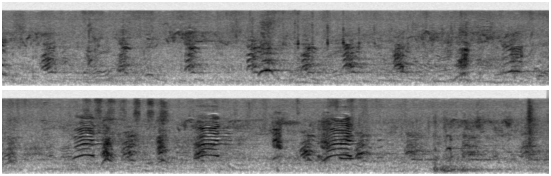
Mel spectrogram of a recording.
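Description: Dog barking and yipping repeatedly as it runs an agility course, short calls every half second or so, with three louder, longer barks in the second half.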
